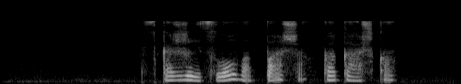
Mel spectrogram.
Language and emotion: Russian, neutral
